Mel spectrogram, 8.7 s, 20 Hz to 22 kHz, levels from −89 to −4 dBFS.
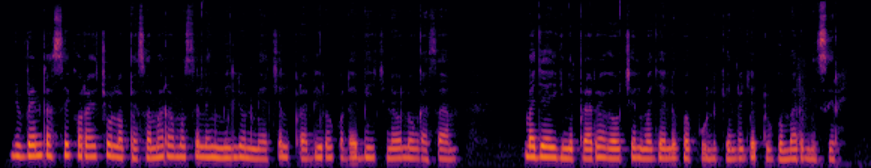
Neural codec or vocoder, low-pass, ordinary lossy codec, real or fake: none; none; none; real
